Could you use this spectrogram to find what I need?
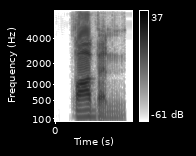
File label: "bobbin", American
